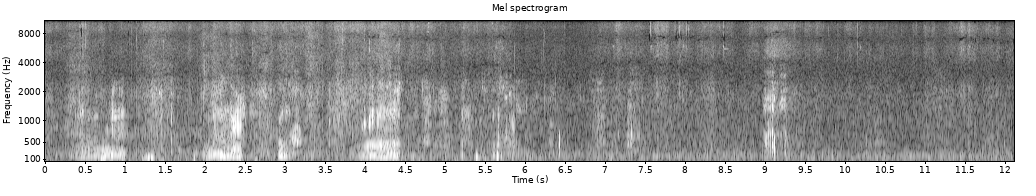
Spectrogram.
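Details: Young Basset hound growling while it attacks the household's dominant dog: throaty, grumbling bursts come in clusters near the start, then thin out to occasional softer rumbles amid rustling movement.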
